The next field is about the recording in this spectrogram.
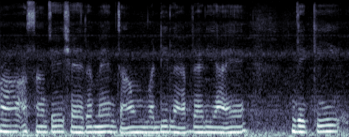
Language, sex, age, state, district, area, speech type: Sindhi, male, 18-30, Maharashtra, Thane, urban, spontaneous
